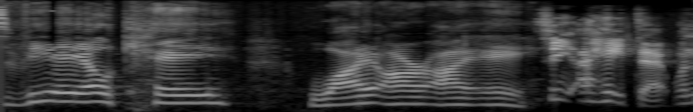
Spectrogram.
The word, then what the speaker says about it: Valkyria: Val, I don't know how you pronounce it. Valkyria Chronicles. It's Valkyria.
